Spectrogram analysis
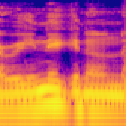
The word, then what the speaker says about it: reneging: Reneging. What's a reneging? Reneg. Okay, well, by reneging on an apparent promise not to charge him, the court majority ruled.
